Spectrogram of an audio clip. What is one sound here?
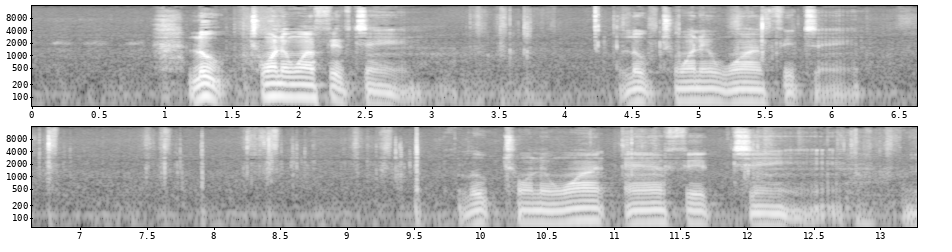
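A man speaks calmly and close to a phone microphone, with pauses.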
